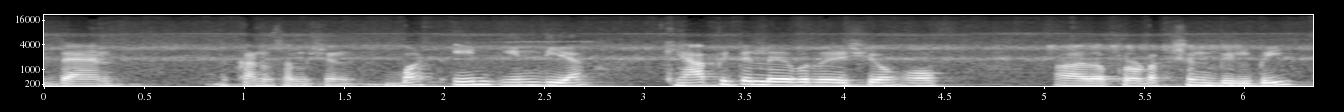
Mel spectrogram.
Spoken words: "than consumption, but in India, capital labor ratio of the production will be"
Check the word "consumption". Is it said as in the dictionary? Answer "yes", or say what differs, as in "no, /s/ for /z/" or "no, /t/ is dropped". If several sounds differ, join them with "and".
yes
